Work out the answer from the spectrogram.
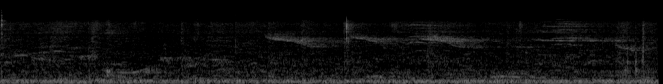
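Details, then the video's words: Small wild baby monkey Jinx cries sadly for milk because old mother Jade's milk has dried up; thin, high wavering squeals rise and fall over several seconds above a steady low rumble of traffic-like background noise. "SMALL BABY JINX CRY VERY SAD UNDER DRY MILK OF OLD MOM JADE"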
